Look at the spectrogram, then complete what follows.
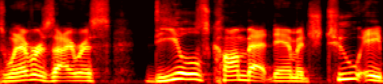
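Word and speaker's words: Xyris: is that's a pronouncing I'm gonna say Cyrus like Cyrus but Cyrus what do you think I'm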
